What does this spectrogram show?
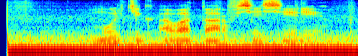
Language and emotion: Russian, neutral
